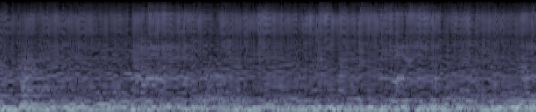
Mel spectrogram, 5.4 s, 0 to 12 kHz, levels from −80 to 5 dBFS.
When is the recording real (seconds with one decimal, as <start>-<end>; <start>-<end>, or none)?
none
